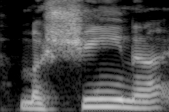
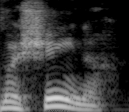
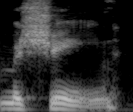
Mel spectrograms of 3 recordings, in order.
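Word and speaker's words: Maschine: Thing is is are you going to use Machina? And I on the side note, I believe from what I understand it is pronounced machina, not machine, even though it looks like it with an e on it.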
